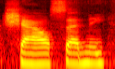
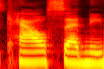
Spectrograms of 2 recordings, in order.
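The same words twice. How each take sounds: First: Chalcedony with a soft SH start, shal-SED-nee; mispronunciation. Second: Chalcedony with a hard K start, kal-SED-nee; correct pronunciation. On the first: Crystal reader warning viewers off a misreading, chalcedony with an SH sound. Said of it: "not chalcedony". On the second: Crystal reader showing viewers how to pronounce the stone, chalcedony with a K sound. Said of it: "That is the way you pronounce it". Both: Shown as a demonstration.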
